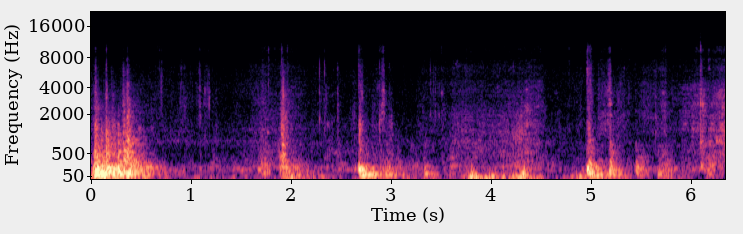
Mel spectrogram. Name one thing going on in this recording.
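Wood knocks and scrapes as a log is shifted.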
